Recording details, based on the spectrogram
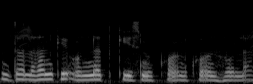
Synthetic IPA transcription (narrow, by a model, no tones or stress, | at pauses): d̪əlɦankeʔʊnːət̪kiːsmẽkɔ̰ːnkɔ̰ːnɦoːlaː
